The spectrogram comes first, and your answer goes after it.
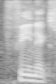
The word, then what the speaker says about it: Fenyx: And out popped up Phoenix Rising, which is, you're thinking of Phoenix Rising from the ashes, but it's spelled FENYX or something dumb. It's looks like Phoenix.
